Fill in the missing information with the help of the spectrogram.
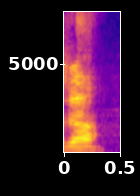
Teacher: र बोलते समय हमारी जो जी्हा होती है वह मुड़ जाती है बेलन के जैसे र इस प्रकार से यह प्रक्पित व्यंजन और कंपन भी होता है।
